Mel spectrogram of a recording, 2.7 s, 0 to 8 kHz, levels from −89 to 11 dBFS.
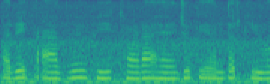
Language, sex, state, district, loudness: Hindi, female, Uttar Pradesh, Muzaffarnagar, -15 LUFS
